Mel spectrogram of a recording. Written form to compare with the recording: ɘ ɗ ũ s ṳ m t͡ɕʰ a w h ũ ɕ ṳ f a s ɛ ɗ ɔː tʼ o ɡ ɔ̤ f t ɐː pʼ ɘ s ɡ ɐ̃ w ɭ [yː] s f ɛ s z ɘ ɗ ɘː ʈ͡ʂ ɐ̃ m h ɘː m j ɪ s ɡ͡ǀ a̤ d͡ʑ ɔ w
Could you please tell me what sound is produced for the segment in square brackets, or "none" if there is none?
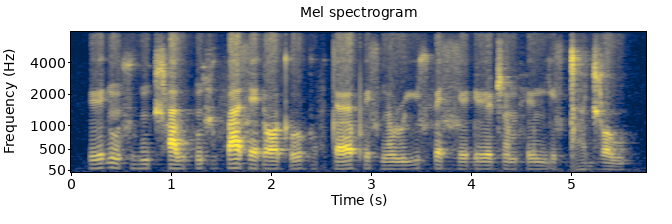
yː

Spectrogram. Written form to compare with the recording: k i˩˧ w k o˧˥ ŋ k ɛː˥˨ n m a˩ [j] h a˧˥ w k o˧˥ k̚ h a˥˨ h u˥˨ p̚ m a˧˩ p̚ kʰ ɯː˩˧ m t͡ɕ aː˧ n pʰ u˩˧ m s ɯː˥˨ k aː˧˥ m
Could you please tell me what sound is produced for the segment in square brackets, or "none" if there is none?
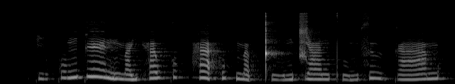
j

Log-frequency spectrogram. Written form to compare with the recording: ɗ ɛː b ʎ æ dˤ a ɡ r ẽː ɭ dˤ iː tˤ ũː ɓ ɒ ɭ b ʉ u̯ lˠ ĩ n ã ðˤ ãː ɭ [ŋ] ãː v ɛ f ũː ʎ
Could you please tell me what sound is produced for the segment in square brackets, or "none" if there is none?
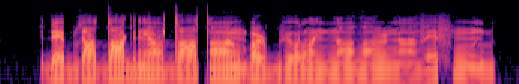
ŋ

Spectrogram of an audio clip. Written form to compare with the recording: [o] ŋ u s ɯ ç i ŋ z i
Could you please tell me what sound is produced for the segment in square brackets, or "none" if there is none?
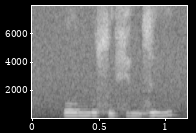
o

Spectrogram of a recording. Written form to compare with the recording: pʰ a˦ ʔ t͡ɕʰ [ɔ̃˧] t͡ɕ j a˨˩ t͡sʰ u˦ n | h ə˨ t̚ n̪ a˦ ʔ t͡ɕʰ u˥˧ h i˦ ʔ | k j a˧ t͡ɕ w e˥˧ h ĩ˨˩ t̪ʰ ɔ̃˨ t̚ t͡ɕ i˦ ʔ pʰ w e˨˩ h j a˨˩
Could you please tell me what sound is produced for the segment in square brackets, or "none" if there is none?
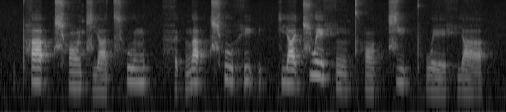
ɔ̃˧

